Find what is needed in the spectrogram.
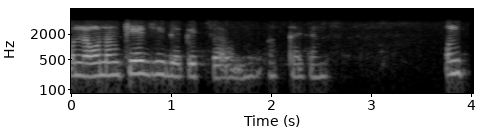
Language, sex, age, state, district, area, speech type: Kannada, female, 18-30, Karnataka, Koppal, rural, conversation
